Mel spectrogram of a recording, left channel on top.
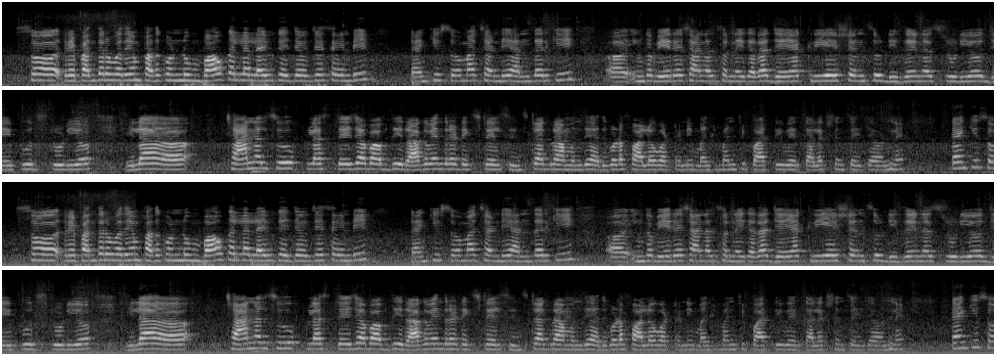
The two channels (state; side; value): noise; right; hum, 15 dB below the sound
